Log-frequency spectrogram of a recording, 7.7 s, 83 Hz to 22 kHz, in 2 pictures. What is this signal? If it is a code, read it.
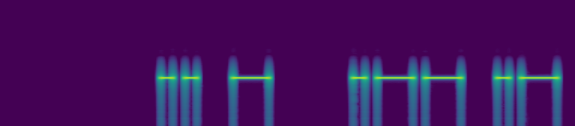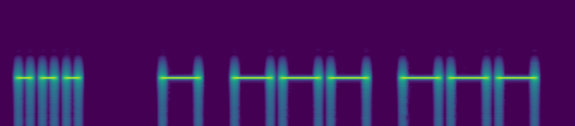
Morse code, heard as a keyed tone, about 15 wpm, 700 Hz. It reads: IT WAS TOO
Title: Sentences from Top 1200 Words 15wpm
